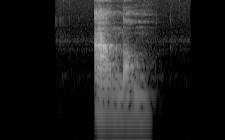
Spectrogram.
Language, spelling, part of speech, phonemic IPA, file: Dutch, aannam, verb, /ˈanɑm/, Nl-aannam.ogg
- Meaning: singular dependent-clause past indicative of aannemen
